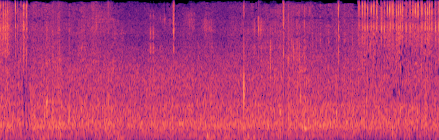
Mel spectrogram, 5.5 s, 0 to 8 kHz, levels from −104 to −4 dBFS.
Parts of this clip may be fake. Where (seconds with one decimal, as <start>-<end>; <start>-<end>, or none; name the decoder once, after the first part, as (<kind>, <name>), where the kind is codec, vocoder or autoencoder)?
none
